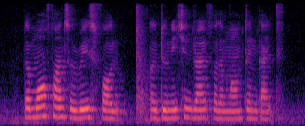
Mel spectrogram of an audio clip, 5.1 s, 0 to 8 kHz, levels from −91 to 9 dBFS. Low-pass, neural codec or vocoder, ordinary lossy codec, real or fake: 7.2 kHz; none; none; real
